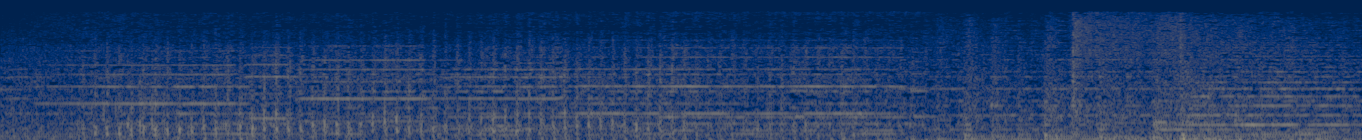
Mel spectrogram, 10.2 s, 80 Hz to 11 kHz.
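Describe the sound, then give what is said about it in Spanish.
A Bell UH-1 military helicopter flies by, its rotor thudding in a steady rapid beat under a constant engine whine, loud and sustained throughout with a brief surge near the end. “Sin embargo, nada era más apreciado por las tropas americanas que luchaban en zonas pantanosas o parajes similares que el Bell HU-1.”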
